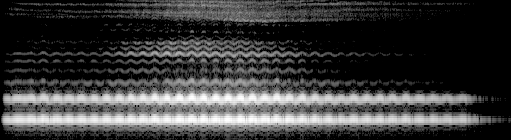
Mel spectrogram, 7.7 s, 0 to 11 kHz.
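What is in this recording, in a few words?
soprano "oh" B4; Spectrasonics; Symphony of Voices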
